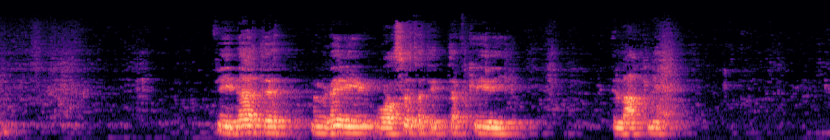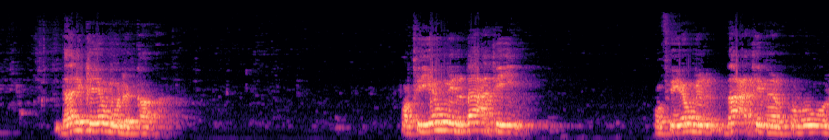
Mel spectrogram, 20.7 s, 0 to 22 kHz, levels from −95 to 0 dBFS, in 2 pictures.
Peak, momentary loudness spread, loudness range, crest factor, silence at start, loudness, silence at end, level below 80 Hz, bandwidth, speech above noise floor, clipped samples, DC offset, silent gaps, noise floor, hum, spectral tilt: -2 dBFS; 15 LU; 9 LU; 16 dB; 0.05 s; -15 LUFS; 0 s; -66 dBFS; 11.5 kHz; 55 dB; under 0.1%; under 0.1%; none; -69 dBFS; none; -6.5 dB/octave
